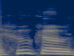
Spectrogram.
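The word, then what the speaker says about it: Hukou (户口): So is the hukou the fact? Okay, so if I have an urban hukou, am I saying that right? Hukou. – Yeah.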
